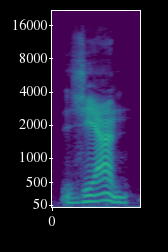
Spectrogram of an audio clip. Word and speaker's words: Jeanne: Jeanne d'Arc, apparently, is how it's supposed to be pronounced. Is like there's a H in it, like J E H A N N E, Jeanne, right? – But that sounds very French.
